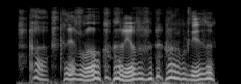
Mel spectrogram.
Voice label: pray, French Lover; speech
